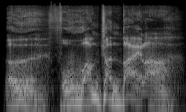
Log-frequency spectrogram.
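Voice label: lose, chinese; dota2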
